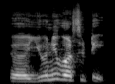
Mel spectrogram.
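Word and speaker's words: university: एन क्यों नहीं लगाया, क्योंकि यूनिवर्सिटी का उच्चारण यूनिवर्सिटी कॉन्सोनेंट साउंड से होता है। ठीक है, कॉन्सोनेंट साउंड से इसका उच्चारण हो रहा है ना, यूनिवर्सिटी, यूनिवर्सिटी।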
